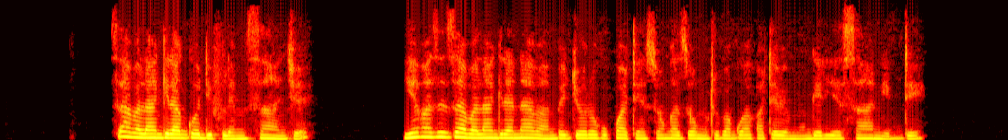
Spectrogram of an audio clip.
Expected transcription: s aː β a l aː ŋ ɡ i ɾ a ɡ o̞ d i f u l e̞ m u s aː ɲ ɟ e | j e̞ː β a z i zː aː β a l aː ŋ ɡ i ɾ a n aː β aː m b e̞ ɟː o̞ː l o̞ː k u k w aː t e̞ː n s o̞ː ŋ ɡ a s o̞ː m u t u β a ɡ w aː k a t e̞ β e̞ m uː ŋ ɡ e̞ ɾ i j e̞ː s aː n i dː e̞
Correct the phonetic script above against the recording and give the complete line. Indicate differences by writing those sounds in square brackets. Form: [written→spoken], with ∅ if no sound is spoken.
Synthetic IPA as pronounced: s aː β a l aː ŋ ɡ i ɾ a ɡ o̞ d i f u l e̞ m u s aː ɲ ɟ e | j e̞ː β a z i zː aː β a l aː ŋ ɡ i ɾ a n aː β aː m b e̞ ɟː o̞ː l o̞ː k u k w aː t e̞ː n s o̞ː ŋ ɡ a [s→z] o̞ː m u t u β a ɡ w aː k a t e̞ β e̞ m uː ŋ ɡ e̞ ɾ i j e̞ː s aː n i dː e̞

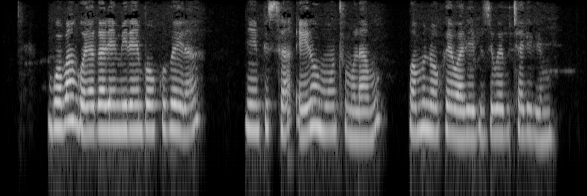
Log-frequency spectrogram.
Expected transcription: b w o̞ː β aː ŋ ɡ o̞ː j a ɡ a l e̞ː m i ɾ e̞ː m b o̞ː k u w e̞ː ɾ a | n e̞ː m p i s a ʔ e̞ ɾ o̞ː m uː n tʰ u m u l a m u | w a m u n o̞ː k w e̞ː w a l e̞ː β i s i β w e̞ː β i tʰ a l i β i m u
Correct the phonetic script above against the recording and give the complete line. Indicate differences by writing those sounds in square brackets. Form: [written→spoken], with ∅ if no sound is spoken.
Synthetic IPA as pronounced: b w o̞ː β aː ŋ ɡ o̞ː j a ɡ a l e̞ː m i ɾ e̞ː m b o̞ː k u [w→β] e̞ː ɾ a | n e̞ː m p i s a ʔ e̞ ɾ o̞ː m uː n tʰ u m u l a m u | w a m u n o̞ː k w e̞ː w a l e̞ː β i [s→z] i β w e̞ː β i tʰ a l i β i m u

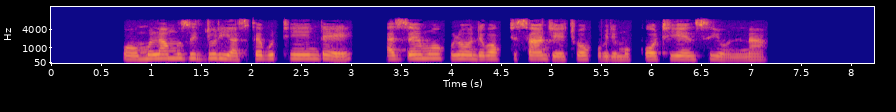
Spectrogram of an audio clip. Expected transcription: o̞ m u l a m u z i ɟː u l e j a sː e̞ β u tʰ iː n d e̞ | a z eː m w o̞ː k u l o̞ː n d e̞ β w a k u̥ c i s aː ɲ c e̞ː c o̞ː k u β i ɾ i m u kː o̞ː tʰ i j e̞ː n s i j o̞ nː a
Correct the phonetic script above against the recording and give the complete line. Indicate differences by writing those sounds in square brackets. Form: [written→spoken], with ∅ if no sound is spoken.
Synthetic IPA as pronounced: o̞ m u l a m u z i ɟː u l [e→i] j a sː e̞ β u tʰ iː n d e̞ | a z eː m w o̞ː k u l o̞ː n d e̞ β w a k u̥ c i s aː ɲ [c→ɟ] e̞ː c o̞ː k u β i ɾ i m u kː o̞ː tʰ i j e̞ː n s i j o̞ nː a

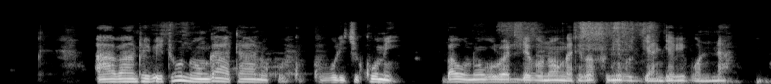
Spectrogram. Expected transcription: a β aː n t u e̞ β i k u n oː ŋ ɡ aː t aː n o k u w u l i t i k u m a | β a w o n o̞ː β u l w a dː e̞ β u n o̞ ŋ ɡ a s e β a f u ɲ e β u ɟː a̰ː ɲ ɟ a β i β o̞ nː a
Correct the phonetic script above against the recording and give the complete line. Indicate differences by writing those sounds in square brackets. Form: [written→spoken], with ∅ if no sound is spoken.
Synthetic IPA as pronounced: a β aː n t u e̞ β i [k→t] u n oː ŋ ɡ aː t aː n o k u [w→β] u l i [t→c] i k u m [a→i] | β a w o n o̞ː β u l w a dː e̞ β u n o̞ ŋ ɡ a [s→t] e β a f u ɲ e β u ɟː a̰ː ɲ ɟ a β i β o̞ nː a

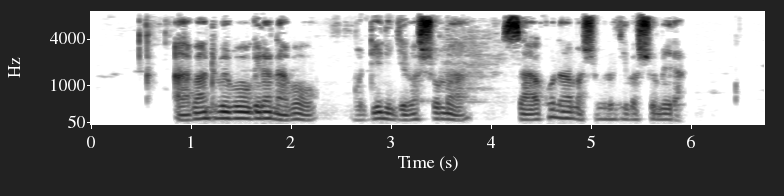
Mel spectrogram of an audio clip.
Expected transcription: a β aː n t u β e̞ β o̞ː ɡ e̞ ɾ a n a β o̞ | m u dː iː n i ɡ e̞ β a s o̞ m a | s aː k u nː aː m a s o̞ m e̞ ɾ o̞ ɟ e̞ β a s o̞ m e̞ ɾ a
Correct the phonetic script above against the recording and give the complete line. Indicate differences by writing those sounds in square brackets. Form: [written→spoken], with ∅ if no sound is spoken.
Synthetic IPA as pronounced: a β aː n t u β e̞ β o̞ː ɡ e̞ ɾ a n a β o̞ | m u dː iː n i [ɡ→ɟ] e̞ β a s o̞ m a | s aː k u [nː→n] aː m a s o̞ m e̞ ɾ o̞ ɟ e̞ β a s o̞ m e̞ ɾ a

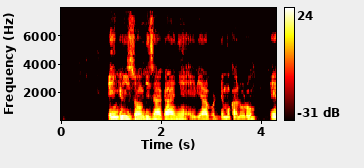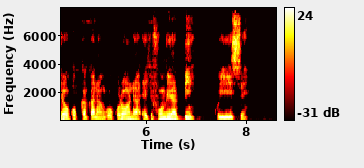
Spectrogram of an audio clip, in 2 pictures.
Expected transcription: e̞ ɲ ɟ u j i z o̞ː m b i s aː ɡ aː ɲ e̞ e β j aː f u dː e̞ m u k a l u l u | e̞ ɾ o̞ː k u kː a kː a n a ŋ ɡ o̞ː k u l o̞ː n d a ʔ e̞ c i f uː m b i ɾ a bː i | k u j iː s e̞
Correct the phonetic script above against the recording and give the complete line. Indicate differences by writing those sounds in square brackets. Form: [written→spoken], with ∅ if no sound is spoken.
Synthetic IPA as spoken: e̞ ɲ ɟ u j i z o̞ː m b i [s→z] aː ɡ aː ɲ e̞ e β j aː [f→v] u dː e̞ m u k a l u l u | e̞ ɾ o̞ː k u kː a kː a n a ŋ ɡ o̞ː k u l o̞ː n d a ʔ e̞ c i f uː m b i ɾ a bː i | k u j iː s e̞

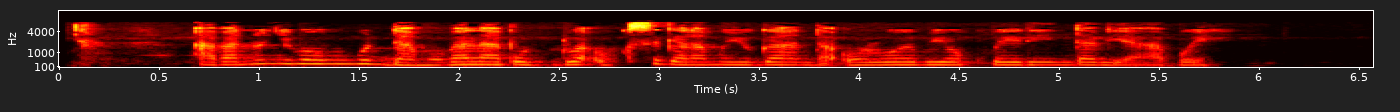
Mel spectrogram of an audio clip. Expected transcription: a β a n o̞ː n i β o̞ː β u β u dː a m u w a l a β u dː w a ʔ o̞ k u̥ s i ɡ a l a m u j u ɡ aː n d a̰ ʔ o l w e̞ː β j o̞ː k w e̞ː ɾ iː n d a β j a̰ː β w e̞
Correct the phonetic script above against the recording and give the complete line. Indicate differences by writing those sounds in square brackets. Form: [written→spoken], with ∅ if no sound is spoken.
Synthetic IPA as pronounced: a β a n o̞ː [n→ɲ] i β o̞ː β u β u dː a m u [w→β] a l a β u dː w a ʔ o̞ k u̥ s i ɡ a l a m u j u ɡ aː n d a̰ ʔ o l w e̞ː β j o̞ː k w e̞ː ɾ iː n d a β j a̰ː β w e̞

